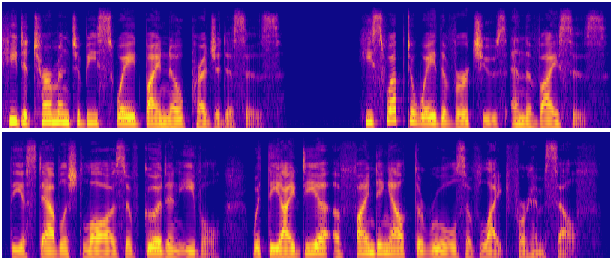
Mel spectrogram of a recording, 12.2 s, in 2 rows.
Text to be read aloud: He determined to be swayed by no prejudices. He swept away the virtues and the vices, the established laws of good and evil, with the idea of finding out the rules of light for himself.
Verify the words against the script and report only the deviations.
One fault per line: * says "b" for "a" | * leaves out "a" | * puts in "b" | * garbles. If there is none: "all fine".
all fine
